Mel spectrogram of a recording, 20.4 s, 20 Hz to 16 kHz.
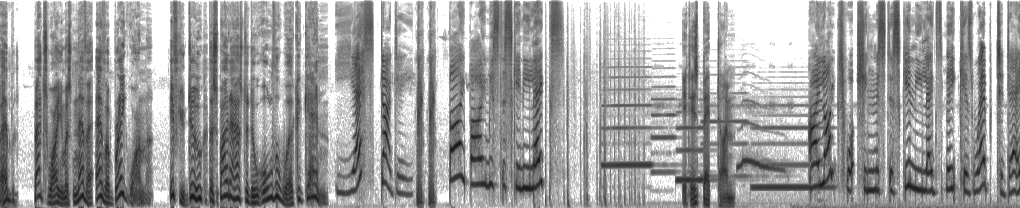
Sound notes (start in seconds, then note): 8.3 oinks; 14.6 owl hoots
